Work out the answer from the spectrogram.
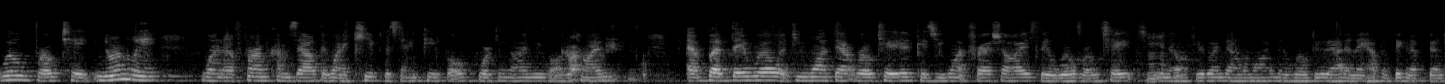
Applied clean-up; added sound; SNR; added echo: neural separator model SepFormer DNS4.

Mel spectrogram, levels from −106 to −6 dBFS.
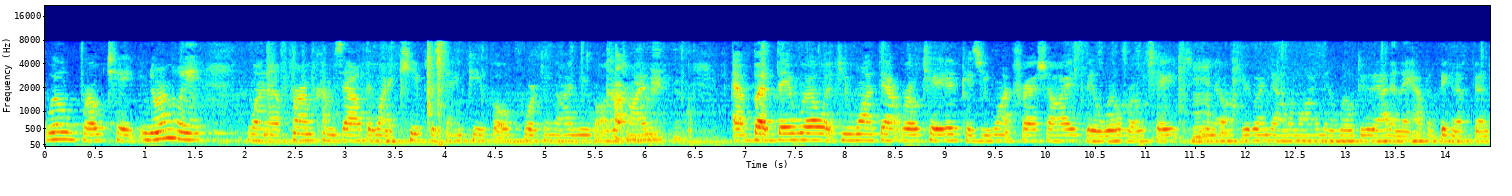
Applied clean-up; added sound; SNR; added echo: none; Motorcycle / Engine; 14 dB; reverberation time 1.1 s.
